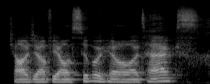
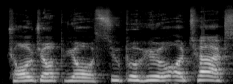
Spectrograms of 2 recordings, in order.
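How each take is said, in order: First: Homestar voice. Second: Loud, booming cartoon ogre. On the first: Shown as a demonstration. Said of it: "would be like". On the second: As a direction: bellow it like a dopey ogre. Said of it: "I was trying to do an ogre voice".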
